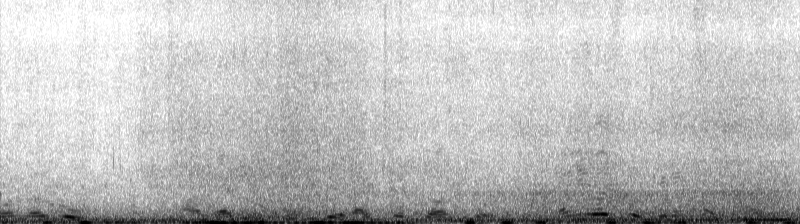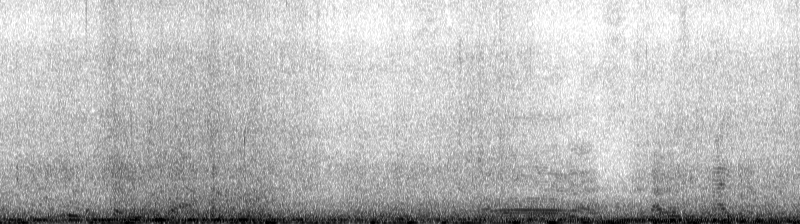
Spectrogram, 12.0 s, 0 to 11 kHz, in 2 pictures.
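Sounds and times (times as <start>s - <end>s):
small waves washing onto beach: 0.0s - 12.0s
wind rumbling on microphone: 0.0s - 12.0s.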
